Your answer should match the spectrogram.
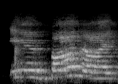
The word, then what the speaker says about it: infinite: a finite set and that looks like it's in finite but it's pronounced infinite all right a finite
